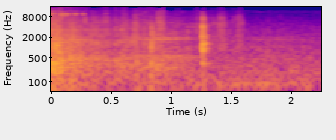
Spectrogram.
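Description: Rustling of a canvas gas-mask pouch and a folded paper instruction sheet being handled, fading away, with a single sharp click just over a second in.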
